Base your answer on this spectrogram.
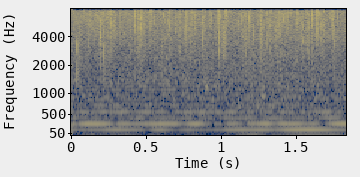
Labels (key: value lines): label: biophony, midshipman
recorder: SoundTrap 500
